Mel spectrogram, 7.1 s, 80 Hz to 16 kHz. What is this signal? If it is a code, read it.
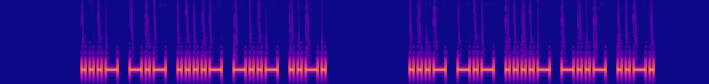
Morse code, heard as a keyed tone, about 30 wpm, 700 Hz. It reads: VK4XF VK4XF
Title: DXCC-100 Call Signs - 5 Characters - Repeated 2x - 30wpm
